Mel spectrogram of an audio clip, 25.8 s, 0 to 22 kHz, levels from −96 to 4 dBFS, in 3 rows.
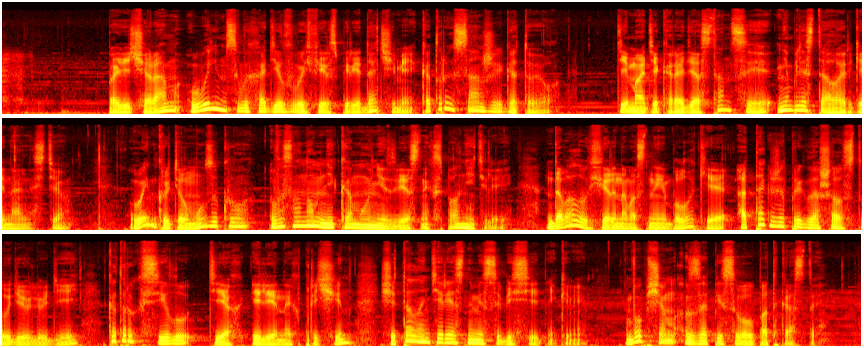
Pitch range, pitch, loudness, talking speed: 80-120 Hz, 95 Hz, -20 LUFS, 115 wpm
